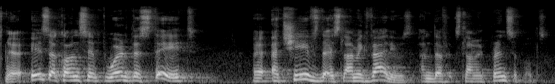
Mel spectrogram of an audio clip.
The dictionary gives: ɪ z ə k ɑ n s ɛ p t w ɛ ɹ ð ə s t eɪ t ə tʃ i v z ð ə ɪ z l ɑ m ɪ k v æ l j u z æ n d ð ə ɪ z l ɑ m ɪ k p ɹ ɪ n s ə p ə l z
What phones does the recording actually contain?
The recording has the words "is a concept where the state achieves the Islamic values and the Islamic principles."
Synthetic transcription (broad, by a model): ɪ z ə k ɑ n s ɛ p t w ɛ ɹ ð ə s t eɪ t ə tʃ i v z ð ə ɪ s l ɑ m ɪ k v æ l j u z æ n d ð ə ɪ s l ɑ m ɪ k p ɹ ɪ n s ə p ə l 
